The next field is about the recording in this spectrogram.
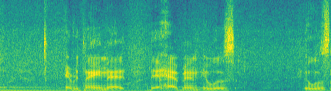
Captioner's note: chill downbeat music; clicks tongue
